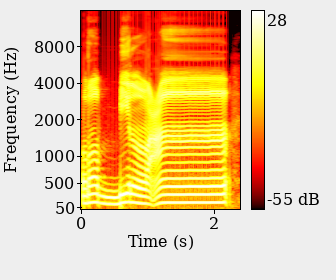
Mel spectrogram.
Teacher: suara masuk ke dalam rongga hidung sehingga sengau. Itu salah.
